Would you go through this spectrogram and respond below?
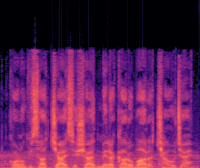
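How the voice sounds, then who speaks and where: A man's voice: deep voice, level tone, fast, a bit bright, faint music behind. A man playing a humble, worried street food vendor and family man in a moral-story cartoon, speaking earnestly. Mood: resolved.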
